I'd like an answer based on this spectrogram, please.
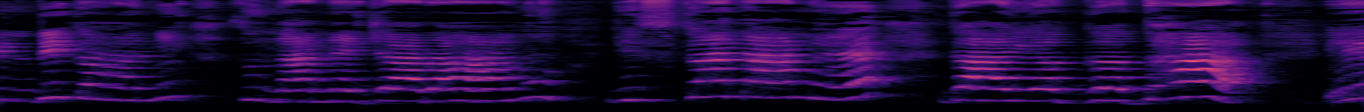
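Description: A young boy's voice reciting a story in Hindi in a sing-song chant, in short phrases with brief pauses between them.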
